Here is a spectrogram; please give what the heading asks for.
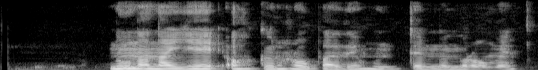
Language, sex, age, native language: Icelandic, male, 12, Filipino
